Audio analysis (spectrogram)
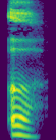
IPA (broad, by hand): ʊ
